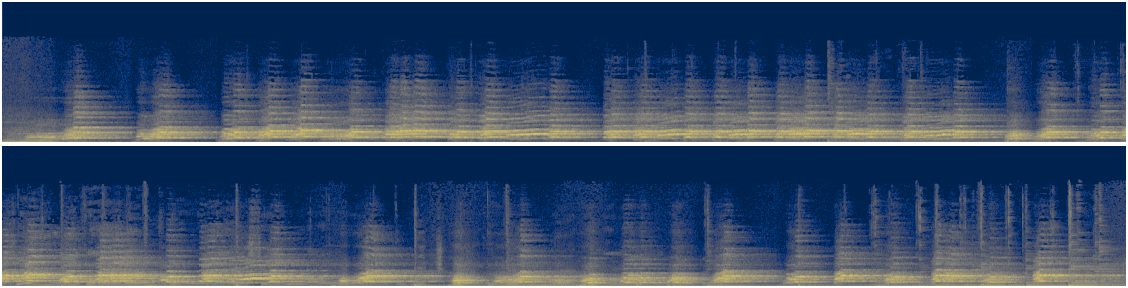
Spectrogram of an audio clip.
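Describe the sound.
A goose call blown in a fast, continuous routine of loud honks and quick clucks, rising and falling in bursts with no talking, steady for the whole stretch.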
